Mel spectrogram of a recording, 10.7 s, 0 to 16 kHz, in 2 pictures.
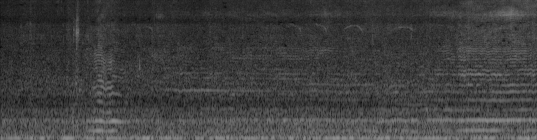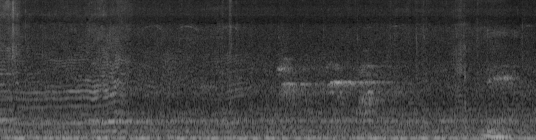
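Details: Hive of honey bees in Baegam, Yongin, April 20, with a newly mated queen from a natural swarm laying eggs; dense continuous buzz with layered humming tones near the low end and faint wavering overtones throughout.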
